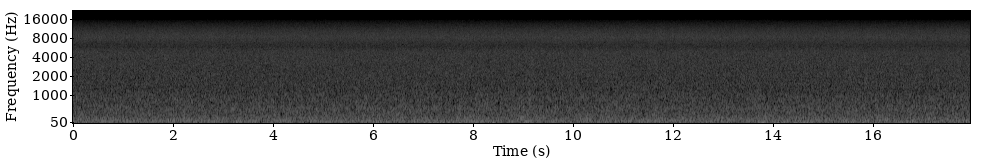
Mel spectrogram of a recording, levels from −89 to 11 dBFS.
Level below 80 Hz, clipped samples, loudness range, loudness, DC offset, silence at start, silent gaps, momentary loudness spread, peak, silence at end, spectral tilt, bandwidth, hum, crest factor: -58 dBFS; under 0.1%; 0 LU; -46 LUFS; under 0.1%; 0 s; none; 0 LU; -34 dBFS; 0 s; -2.5 dB/octave; 16 kHz; none; 14 dB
